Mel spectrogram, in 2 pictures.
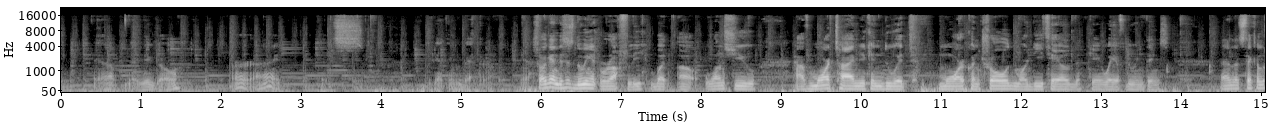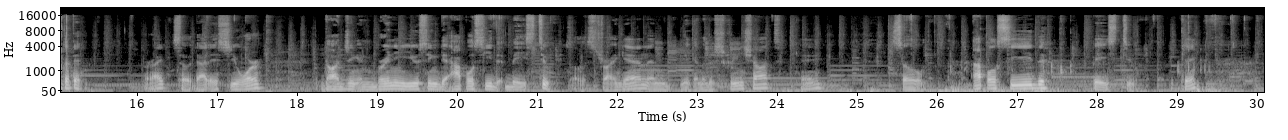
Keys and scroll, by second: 14.9 shift+super+g, 26.2 shift+a, 27.2 shift+s, 28.3-29.5 typing.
